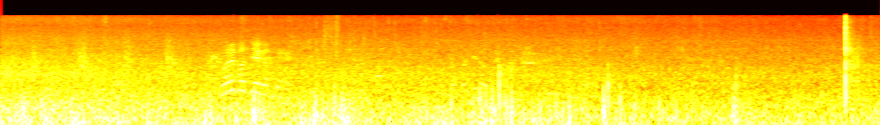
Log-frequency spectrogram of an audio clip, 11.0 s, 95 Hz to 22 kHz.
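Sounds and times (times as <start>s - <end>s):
faint outdoor background noise: 0.0s - 11.0s
cricket ball striking bat: 10.5s - 10.9s.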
